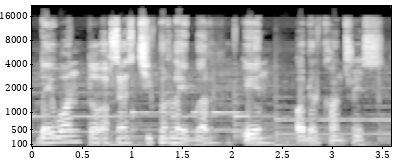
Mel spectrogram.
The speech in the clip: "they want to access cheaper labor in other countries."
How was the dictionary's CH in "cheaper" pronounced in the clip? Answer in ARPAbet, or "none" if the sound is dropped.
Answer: CH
